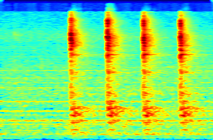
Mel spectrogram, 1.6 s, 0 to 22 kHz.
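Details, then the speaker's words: Lathe 1-inch boring bar knock test at 4:1 overhang: five sharp taps ringing with bright, fairly high pitch, sign of excessive stick-out that will chatter (3:1 recommended). "basically chatter is not your friend on basically every Machining operation that you do"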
